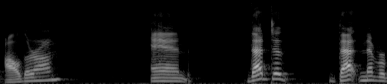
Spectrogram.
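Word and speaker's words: Alderaan: uh Chief like bodyguard he pronounces it as alderan instead of alderon and that did that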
